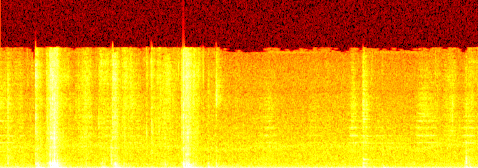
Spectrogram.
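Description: A large chef's knife slicing kernels off a cob of sweet corn into a stainless steel bowl: a few short crunching cuts and taps, the strongest about half a second in, with fainter ones near the end.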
